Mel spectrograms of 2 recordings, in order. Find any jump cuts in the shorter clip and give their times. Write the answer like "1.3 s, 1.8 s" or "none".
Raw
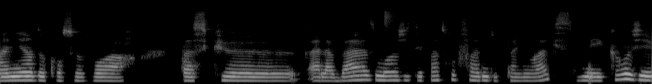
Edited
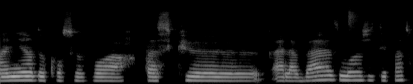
1.3 s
